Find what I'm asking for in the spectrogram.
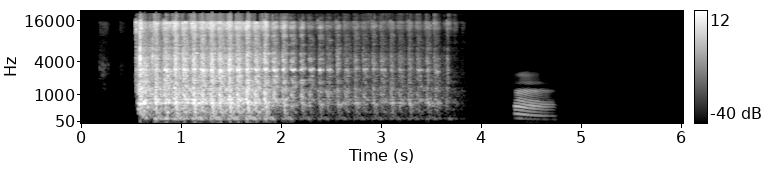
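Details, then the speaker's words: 1994 Kawasaki 750SX stand-up jet ski, unused for years: starter churns in quick even pulses about three seconds and slows, no firing; cranks but won't start, spark confirmed, fuel system probably gummed up. "oh doesn't sound like it's doing anything H well back to the drawing board so we just double checked to see if we had spark and we do so the fuel system is probably gummed up and we're going to have to break that down"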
